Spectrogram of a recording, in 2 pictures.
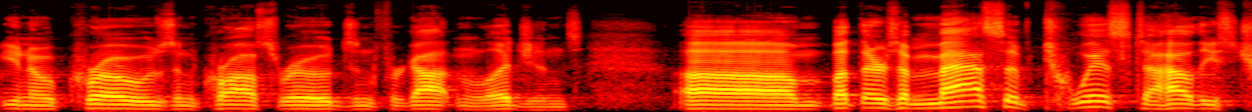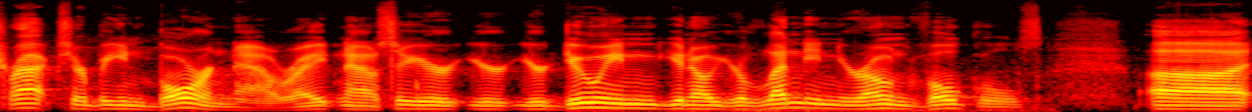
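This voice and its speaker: A man's voice: mid-range voice, pushed and bright, smooth. A man hosting a casual podcast interview, hyping up his guest and filling his talk with "uh" and "man". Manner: hype introductions with many fillers and "man". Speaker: podcast host.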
